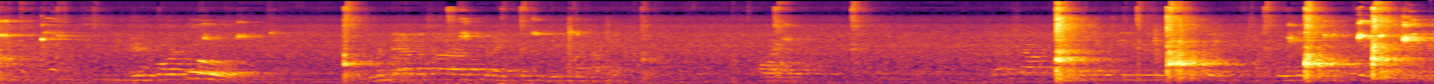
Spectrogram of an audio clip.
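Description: Pickleball paddles striking the ball dead center in a match, several sharp hollow pops spaced irregularly, the last few in a quick cluster, over steady court ambience with people talking.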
